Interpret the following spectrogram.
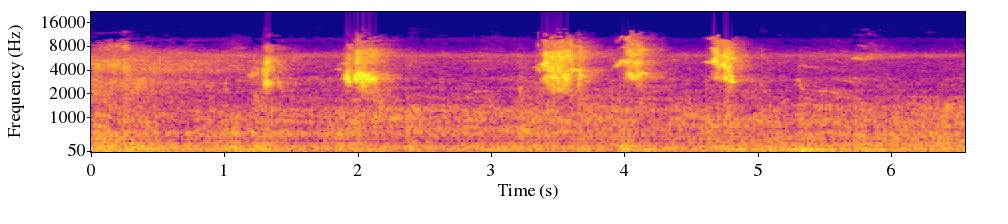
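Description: Young macaque crying in five short, high-pitched squeals, spaced about half a second to a second apart between one and five seconds in.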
